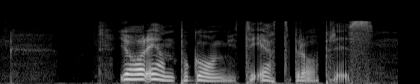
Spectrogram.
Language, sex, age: Swedish, female, 43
